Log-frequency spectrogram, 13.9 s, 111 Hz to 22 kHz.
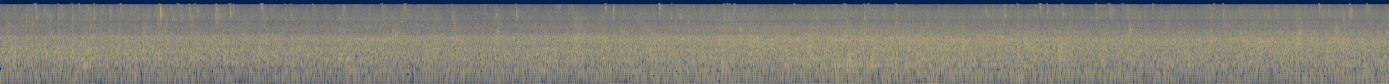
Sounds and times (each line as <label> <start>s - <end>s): heavy rain 0.0s - 13.8s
